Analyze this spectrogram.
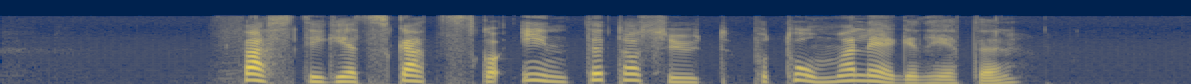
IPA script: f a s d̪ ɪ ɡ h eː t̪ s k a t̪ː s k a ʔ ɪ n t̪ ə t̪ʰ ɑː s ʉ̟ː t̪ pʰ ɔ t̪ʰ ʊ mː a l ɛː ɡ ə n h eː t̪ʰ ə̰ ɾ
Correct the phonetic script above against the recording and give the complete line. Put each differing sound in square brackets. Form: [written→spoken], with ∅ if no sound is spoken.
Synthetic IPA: f a s [d̪→t̪] ɪ ɡ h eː t̪ s k a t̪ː s k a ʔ ɪ n t̪ ə t̪ʰ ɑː s ʉ̟ː t̪ pʰ ɔ t̪ʰ ʊ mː a l ɛː ɡ ə n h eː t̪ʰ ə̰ ɾ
